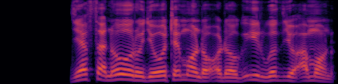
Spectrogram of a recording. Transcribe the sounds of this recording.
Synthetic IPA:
d͡ʒɛft̪anooɾod͡ʒootemɔndɔɔdɔɡiɾwod̪̚d͡ʒɔʔamɔn

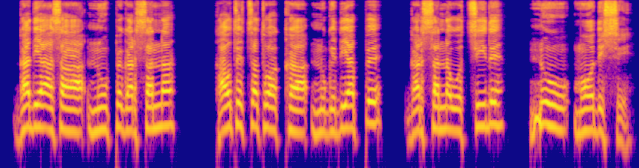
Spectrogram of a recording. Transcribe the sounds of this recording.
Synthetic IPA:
ɡɐd̪ɪjaːɐsaːnuːpːɛɡɐɾsɐnːɐ | kɐwʊt̪ɛt͡sːɐt̪ʊwaːkːɐnʊɡɪd̪ɪjaːpːɛ | ɡɐɾsɐnːɐwɔt͡sːiːd̪ɛ | nuːmo̞ːd̪ɪsːḛː

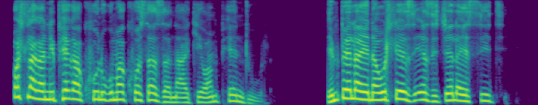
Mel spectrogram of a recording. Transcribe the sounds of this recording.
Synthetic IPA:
ɔɬaɣanipʰɛɣakʰuluɣumakʰɔsazanaːkʰɛwam̩pʰendʱuːla | impʼɛlajɛnauɬeziezit͡ʃʼɛlaesiːtʰi̥

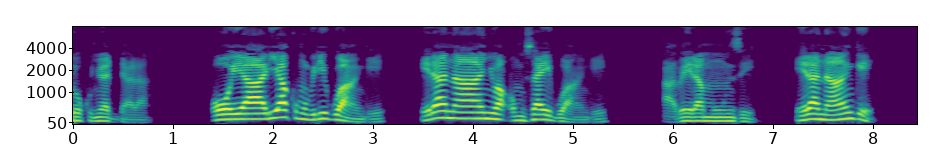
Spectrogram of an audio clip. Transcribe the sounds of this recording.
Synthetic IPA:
o̞ːkuɲwadːa̰la̰ | ojaːljakumuβiɾiɡwaːŋɡe̞̰ː | ɾanaːɲwaʔo̞mus̬ajiɡwa̰ːŋɡe̞̰ | a̰βe̞ːɾamuːnzeː | ɾanaːŋɡe̞

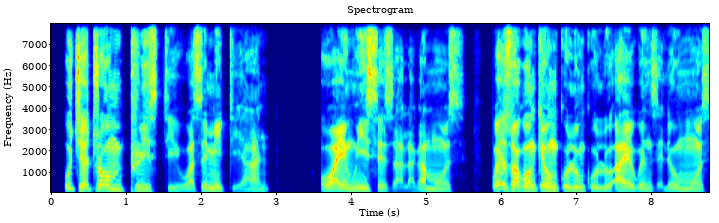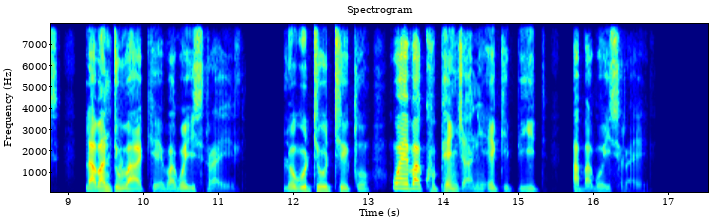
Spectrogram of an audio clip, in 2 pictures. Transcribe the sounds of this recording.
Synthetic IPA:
ud̥ʒ̥ʱɛtʼrom̩pʰristʼiwasemid̥ʱiani | ɔwajɛŋujisɛza̰laɣamoːsi̥ | wɛzwaɣɔŋkʼɛuŋkʼuluŋkʼuluʔajɛɣwɛnd͡zʱɛlɛumosi̥ | laβantʼuβakʰɛβaɣoisra̰jḛːli | loɣutʰiutʰiǁɔ | wajɛβakʰupʰɛnd͡ʒʱaniʔeɡ̥ʱib̥ʱitʰʼi̥ | aβaɣoisra̰jḛːli

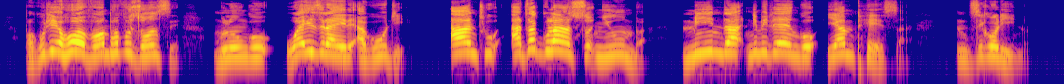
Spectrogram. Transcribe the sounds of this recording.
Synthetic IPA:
pak̬utijɛɦɔvawampʰaɱfuzɔnsɛ | muluŋɡuwais̬ɾaɛliʔak̬uːt̬ḭ | antʰuad͡zaɡulansɔɲumba̰ | mindandimitɛŋɡɔjam̩pʰɛsa̰ | n̩d͡zikɔliːnɔ

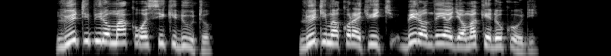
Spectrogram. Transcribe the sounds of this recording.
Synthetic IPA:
lwetibiɾomakɔwasikiduto | lwetimakoɾat͡ʃwɪt͡ʃbiɾond̪ɪjɔd͡ʒɔmakedoko̰di

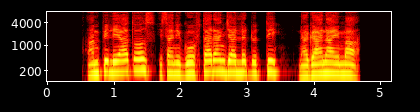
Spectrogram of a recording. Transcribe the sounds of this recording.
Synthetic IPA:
ʔɐmpɪlɪjaːt̪ʼo̞ːsɪsɐnɪɡoːft̪aːᶑaːnd͡ʒaːlːɐɗːʊt̪ːɪ | nɐɡaːnaːɪmaː

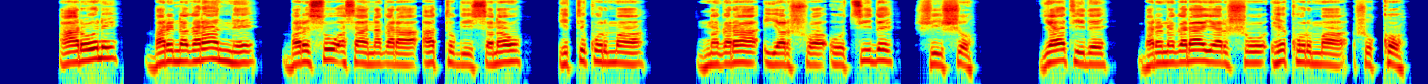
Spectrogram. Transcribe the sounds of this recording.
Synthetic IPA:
ʔaːɾo̞ːnɪ | bɐɾɛnɐɡɐɾaːnːɛ | bɐɾɛsoːɐsaːnɐɡɐɾaːʔɐt̪ːɔɡiːsːɐnɐw | ɪt̪ːɪkɔɾmaː | nɐɡɐɾaːjɐɾʃʊwaːʔo̞ːt͡sːiːd̪ɛ | ʃiːʃːɔ | jaːt̪iːd̪ɛ | bɐɾɛnɐɡɐɾaːjɐɾʃːoːhɛkɔɾmaːʃʊkːɔ

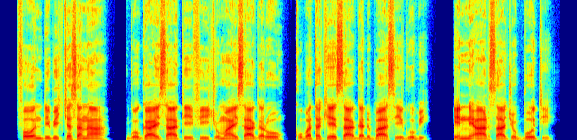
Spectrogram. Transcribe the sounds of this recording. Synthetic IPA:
foːnd̪ɪbɪt͡ʃːɐs̬ɐnaː | ɡɔɡaːɪsaːt̪iːfɪt͡ʃʼʊmaːɪsaːɡɐɾuːkʼʊbɐt̪ɐke̞ːsːaːɡɐd̪baːsiːɡʊbɪ | ɪnːɪaːɾsaːt͡ʃʼʊbːuːt̪ɪ

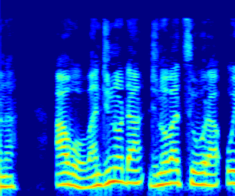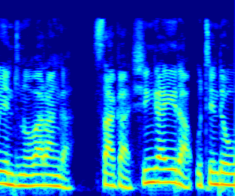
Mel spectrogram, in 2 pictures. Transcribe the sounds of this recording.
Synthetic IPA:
na | aʋo̞ʋandino̞ɗandino̞ʋat͡siuɾauje̞ndino̞ʋaɾaːŋɡa | sak̬aʃiŋɡaiɾaute̞nde̞uː

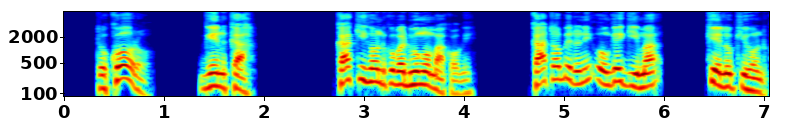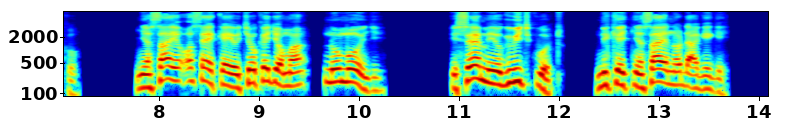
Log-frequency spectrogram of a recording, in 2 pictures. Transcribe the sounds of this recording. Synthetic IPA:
tokoɾo̰ | ɡɪnka | kakiɦondkomadwoŋoma̰kɔ̰ɡɪ | katɔbedoniʔoŋɡeɡima | kelokiɦondko̰ | ɲasajeɔsɛkɛjɔt͡ʃoked͡ʒɔmanomoɲd͡ʒi | ɪsɛmɪjɔɡɪwit͡ʃkwot | niket͡ʃɲasajenɔdaɡɪɡɪ

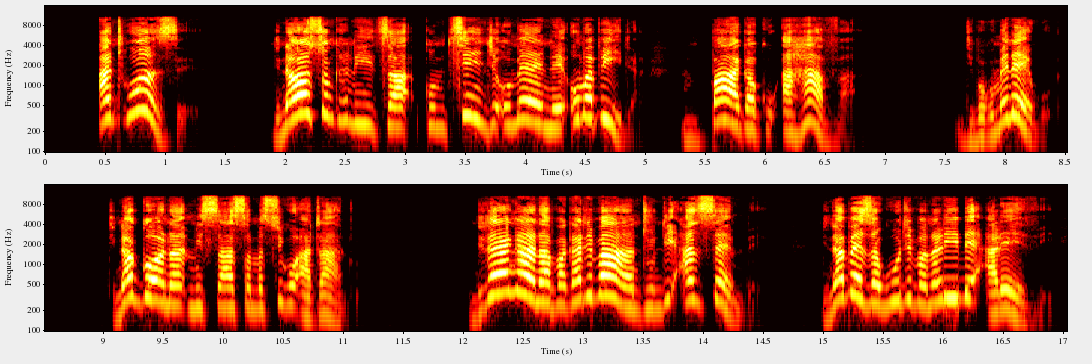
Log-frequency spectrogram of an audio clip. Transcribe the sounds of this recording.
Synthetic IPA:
antʰuɔnsɛ̥ | ndinawasɔŋkʰanit͡sakum̩t͡sʰind͡ʒɛumɛnɛʔumapita | m̩pak̬akuʔaɦaːva̰ | ndipɔkumɛnɛkɔ | ntinaɡɔnamisasamasikuata̰ːtu̥ | nditajaŋanapakat̬ipaːntʰundiʔansɛmbɛ | ndinapɛzak̬ut̬ipanaliɓɛʔalɛːvi

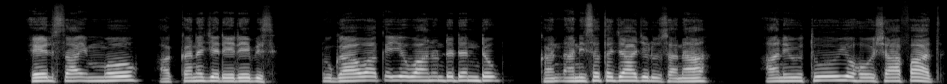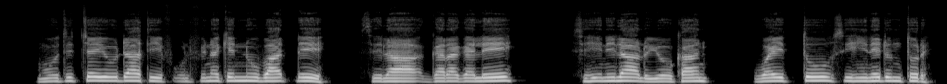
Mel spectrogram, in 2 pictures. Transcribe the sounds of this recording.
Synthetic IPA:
ʔe̞ːlsaːɪmːo̞ː | ɐkːɐnɐd͡ʒɛᶑe̞ːd̪e̞ːbɪsɛ̥ | ᶑʊɡaːwaːkʼɐɪjːɔwaːnhʊnd̪ɐd̪ɐnd̪ɐʔʊ̥ | kɐnɐnɪsɐt̪ɐd͡ʒaːd͡ʒɪlʊsɐnaː | ʔɐnɪʊt̪uːjɔɦoːʃaːfaːt̪ɐ̥ | mo̞ːt̪̬ɪt͡ʃːɐjɪhud̪aːt̪iːfʊlfɪnɐkɛnːuːbaːᶑe̞ː | sɪlaːɡɐɾɐɡɐle̞ː | sɪhɪnɪlaːlʊjo̞ːkaːn | wɐjɪt̪ːuːsɪhɪnɛd̪ʊnt̪ʊɾɛ

